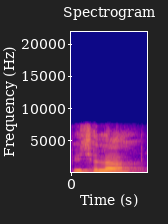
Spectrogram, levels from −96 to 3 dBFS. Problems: constant background noise, echo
